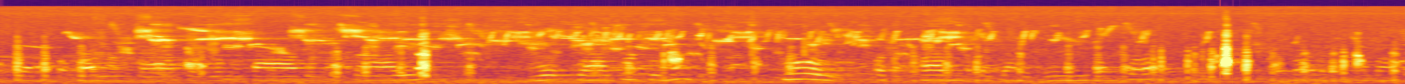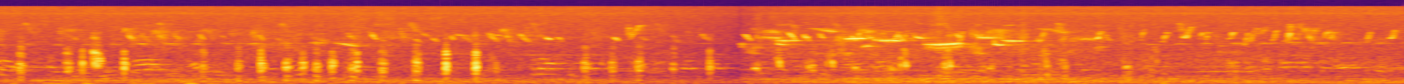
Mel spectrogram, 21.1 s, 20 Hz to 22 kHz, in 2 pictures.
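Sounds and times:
chicks peeping: 0.0 - 21.0
hen clucking: 0.0 - 21.0.

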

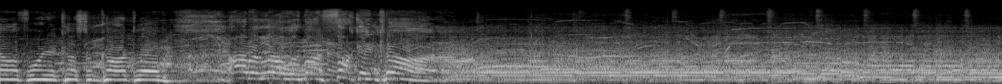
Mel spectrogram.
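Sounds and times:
distorted electric guitar chords: 4.4 - 10.0.

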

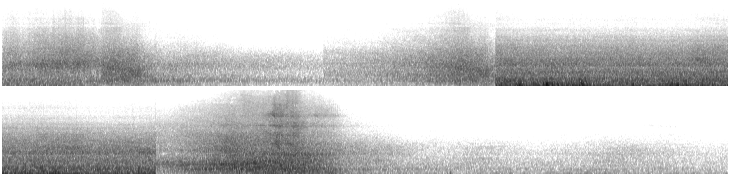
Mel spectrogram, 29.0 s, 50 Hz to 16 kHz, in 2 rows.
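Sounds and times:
car driving by: 6.7 - 22.6.

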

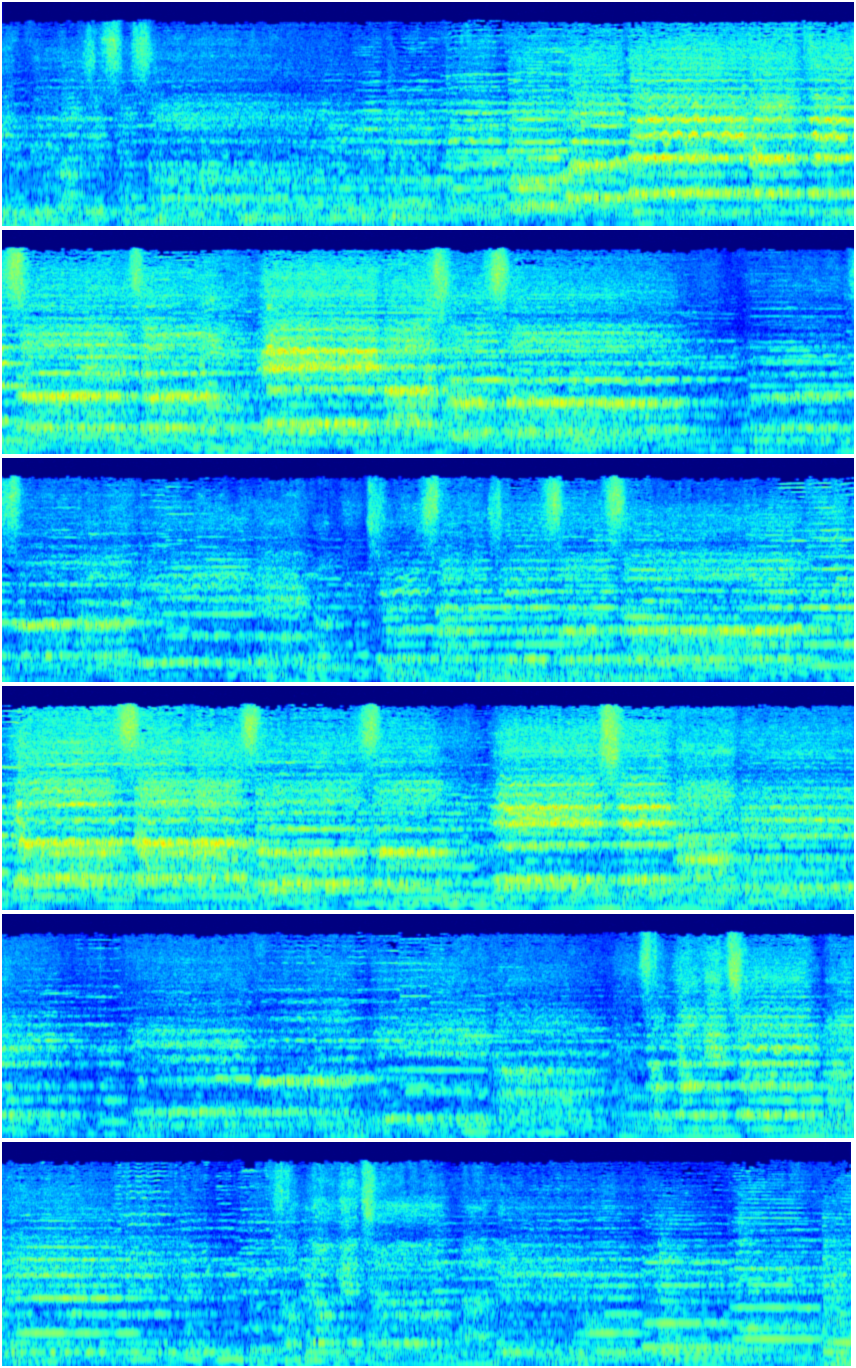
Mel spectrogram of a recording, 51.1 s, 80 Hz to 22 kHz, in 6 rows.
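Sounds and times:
chamber orchestra: 0.0 - 51.0
mixed choir singing a hymn: 0.0 - 51.0.

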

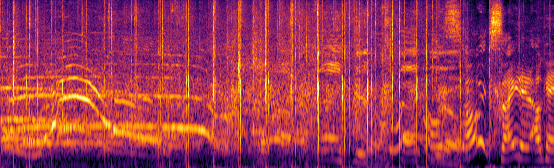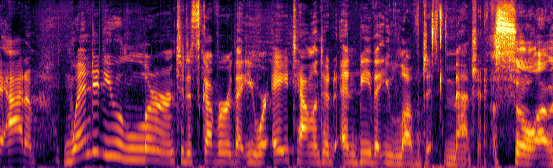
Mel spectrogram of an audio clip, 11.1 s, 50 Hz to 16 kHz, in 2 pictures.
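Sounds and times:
cheering whoops: 0.0 - 2.5
people clapping: 0.0 - 5.3.

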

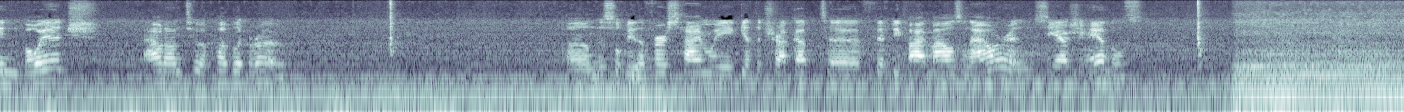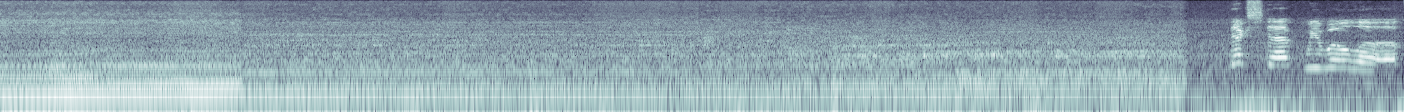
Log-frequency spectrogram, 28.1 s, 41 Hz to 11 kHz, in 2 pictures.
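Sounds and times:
engine heard from inside cab: 0.0 - 26.0
road noise: 0.0 - 28.0.

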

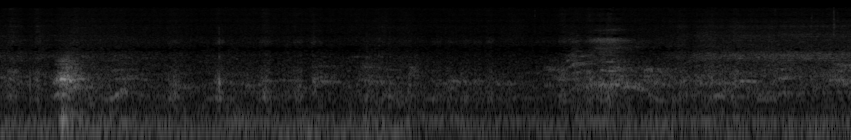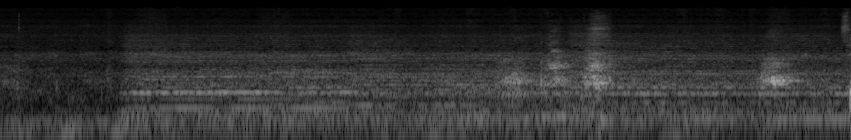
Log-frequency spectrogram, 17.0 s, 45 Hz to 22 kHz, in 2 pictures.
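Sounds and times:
background drone with held tones: 8.7 - 17.0
dog barking: 13.5 - 14.7, 16.1 - 16.6.

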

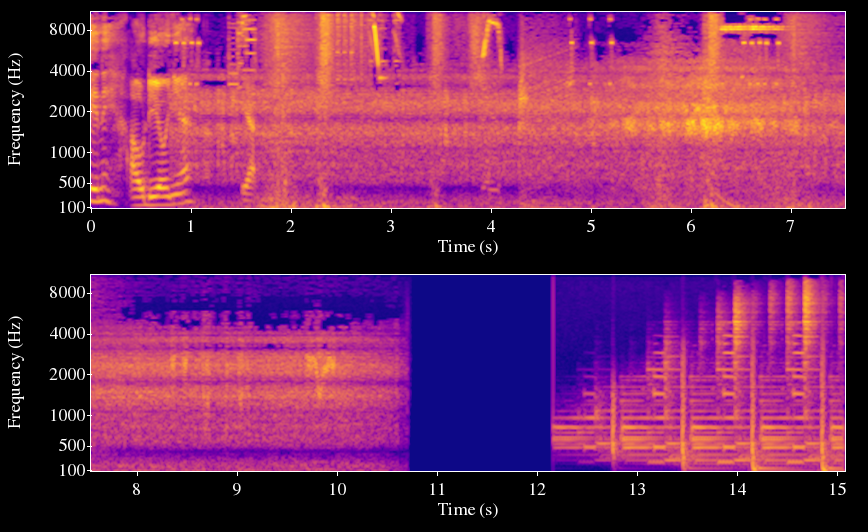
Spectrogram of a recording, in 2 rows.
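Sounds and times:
high gliding chirps: 2.4 - 8.0.

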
